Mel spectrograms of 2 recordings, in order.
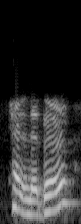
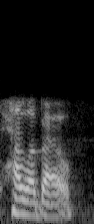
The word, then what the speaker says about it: Hellebø: So no, so my husband is Norwegian, so the Norwegian pronunciation is Hellebø. But if you say it like any American, it's just Hellebø.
